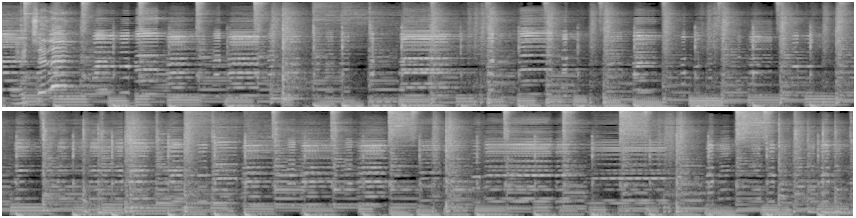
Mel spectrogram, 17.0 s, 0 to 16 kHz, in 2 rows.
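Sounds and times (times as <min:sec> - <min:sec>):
button accordion melody: 0:00.0 - 0:17.0
drums keeping a beat: 0:00.0 - 0:17.0
electric bass: 0:00.0 - 0:17.0.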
